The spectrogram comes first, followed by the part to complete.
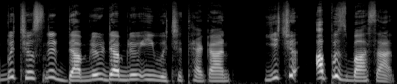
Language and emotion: Kashmiri, disgusted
